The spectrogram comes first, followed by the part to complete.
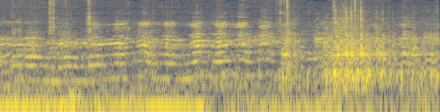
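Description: RC rock crawler's electric motor and gears whining under load as it climbs a steep ramp. The whine wavers slightly in pitch and eases off about a second in.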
